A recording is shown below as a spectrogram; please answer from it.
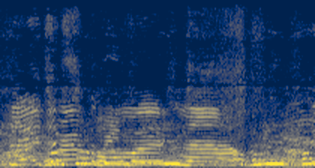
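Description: Several children's voices talking and calling over one another, loud and overlapping.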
